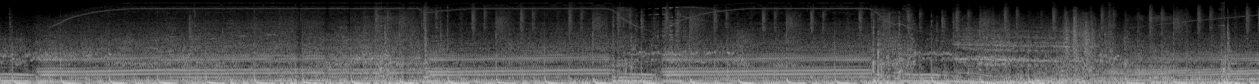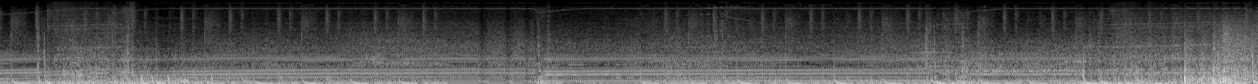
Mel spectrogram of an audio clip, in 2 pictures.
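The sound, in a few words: BMW car driving with tire squeal, video game The Crew Motorfest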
